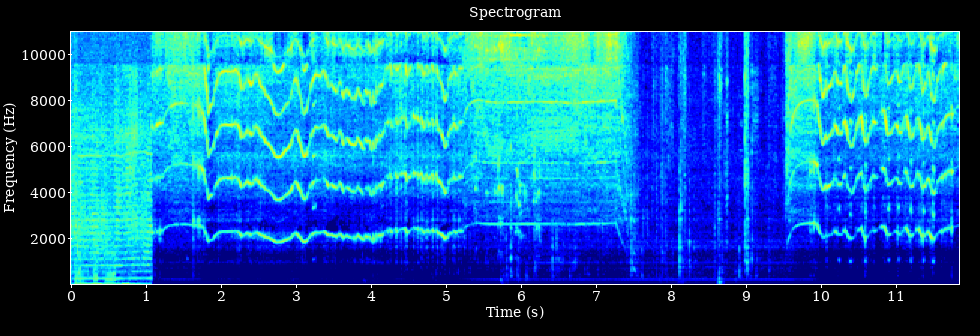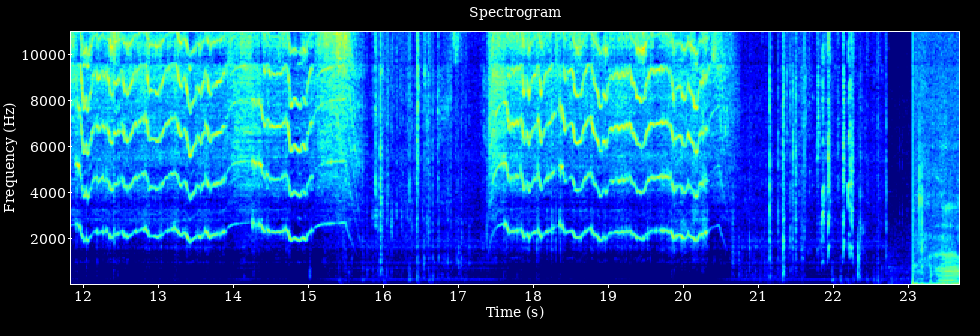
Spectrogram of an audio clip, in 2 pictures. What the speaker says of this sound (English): I'm just going to cut this drywall out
